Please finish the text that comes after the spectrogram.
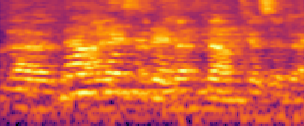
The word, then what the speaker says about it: Melchizedek: How do you pronounce that, Mark? Melchizedek.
